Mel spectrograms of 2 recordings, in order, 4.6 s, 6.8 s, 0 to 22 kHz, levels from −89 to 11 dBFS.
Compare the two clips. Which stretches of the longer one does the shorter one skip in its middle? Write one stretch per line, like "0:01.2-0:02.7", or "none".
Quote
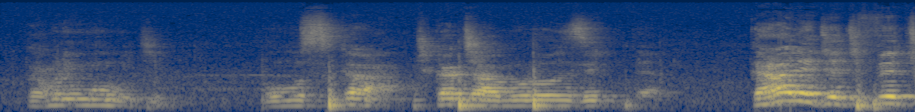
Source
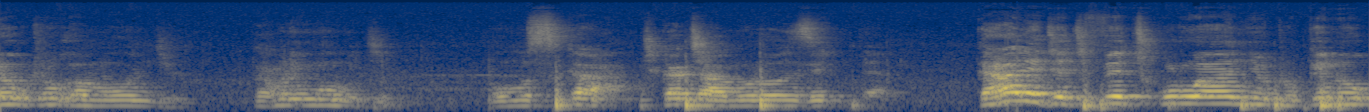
none

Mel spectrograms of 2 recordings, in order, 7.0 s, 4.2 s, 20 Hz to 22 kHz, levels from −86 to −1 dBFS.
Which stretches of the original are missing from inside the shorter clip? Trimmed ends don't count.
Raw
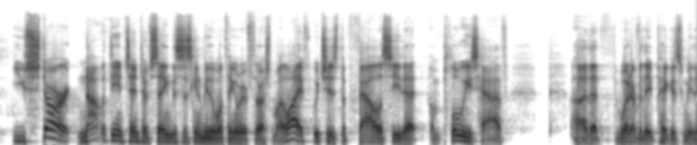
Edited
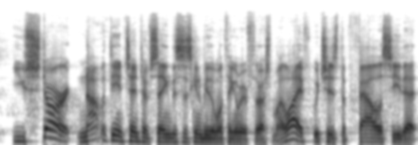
none

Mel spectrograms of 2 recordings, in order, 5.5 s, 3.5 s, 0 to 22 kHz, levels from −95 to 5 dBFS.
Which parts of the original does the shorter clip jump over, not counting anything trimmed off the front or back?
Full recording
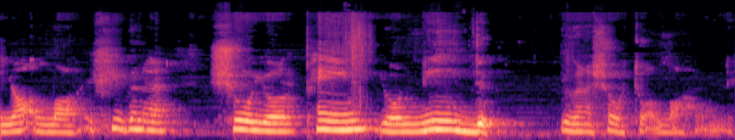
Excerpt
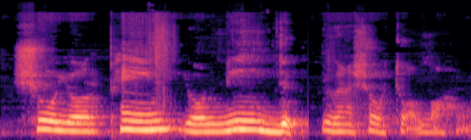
0:03.8-0:04.1

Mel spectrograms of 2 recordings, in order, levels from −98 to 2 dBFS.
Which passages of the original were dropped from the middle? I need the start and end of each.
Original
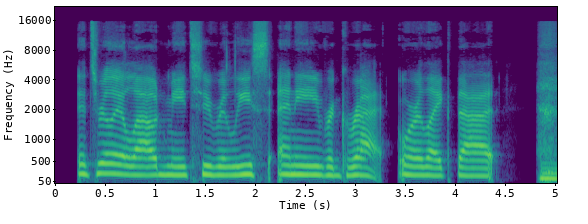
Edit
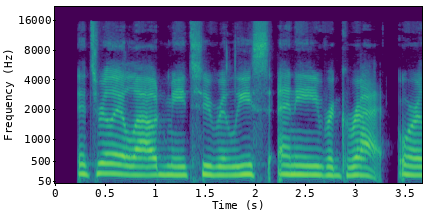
none

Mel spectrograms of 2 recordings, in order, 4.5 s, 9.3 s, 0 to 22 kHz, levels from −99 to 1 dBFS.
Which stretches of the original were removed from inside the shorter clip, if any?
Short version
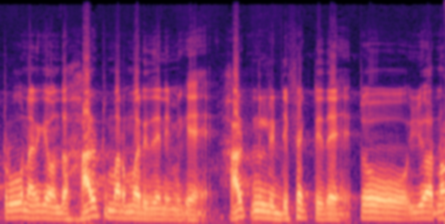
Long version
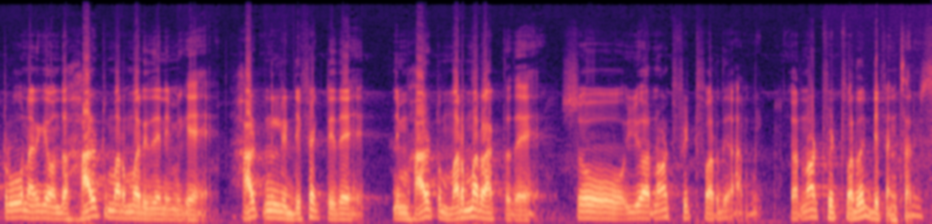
0:02.1-0:02.3
0:03.6-0:05.7

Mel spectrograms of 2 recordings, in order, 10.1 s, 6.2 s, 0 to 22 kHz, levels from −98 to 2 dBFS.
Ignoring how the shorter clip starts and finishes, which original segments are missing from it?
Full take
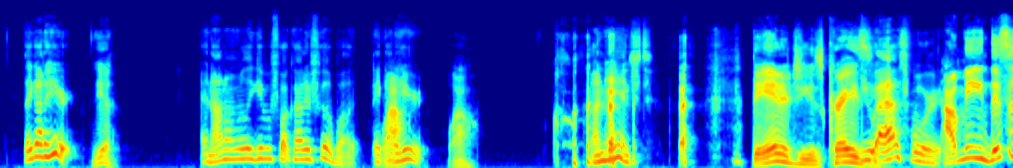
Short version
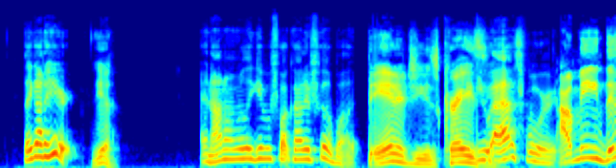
0:03.5-0:07.4

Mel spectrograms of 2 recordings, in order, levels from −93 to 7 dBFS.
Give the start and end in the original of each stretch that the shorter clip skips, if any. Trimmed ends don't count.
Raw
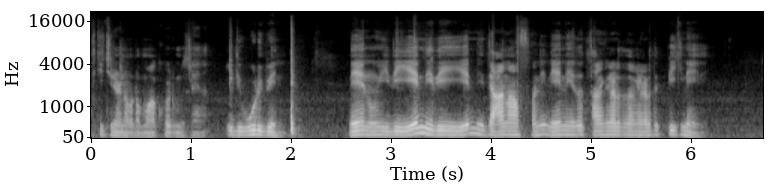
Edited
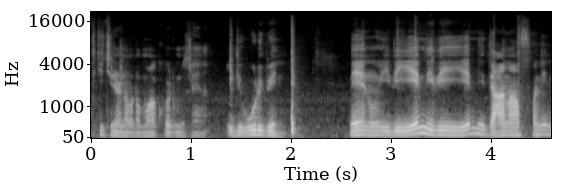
none

